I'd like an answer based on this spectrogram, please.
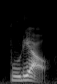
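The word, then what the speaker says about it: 不料: 발음은 찡란, 쥐란, 부랴.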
